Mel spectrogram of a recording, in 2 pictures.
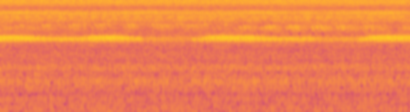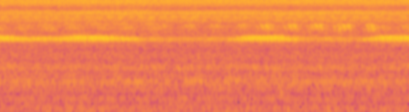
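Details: Night crickets give a high, steady trill that swells in longer bursts roughly every one and a half seconds, set against a continuous shrill insect chorus and faint low rumble.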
